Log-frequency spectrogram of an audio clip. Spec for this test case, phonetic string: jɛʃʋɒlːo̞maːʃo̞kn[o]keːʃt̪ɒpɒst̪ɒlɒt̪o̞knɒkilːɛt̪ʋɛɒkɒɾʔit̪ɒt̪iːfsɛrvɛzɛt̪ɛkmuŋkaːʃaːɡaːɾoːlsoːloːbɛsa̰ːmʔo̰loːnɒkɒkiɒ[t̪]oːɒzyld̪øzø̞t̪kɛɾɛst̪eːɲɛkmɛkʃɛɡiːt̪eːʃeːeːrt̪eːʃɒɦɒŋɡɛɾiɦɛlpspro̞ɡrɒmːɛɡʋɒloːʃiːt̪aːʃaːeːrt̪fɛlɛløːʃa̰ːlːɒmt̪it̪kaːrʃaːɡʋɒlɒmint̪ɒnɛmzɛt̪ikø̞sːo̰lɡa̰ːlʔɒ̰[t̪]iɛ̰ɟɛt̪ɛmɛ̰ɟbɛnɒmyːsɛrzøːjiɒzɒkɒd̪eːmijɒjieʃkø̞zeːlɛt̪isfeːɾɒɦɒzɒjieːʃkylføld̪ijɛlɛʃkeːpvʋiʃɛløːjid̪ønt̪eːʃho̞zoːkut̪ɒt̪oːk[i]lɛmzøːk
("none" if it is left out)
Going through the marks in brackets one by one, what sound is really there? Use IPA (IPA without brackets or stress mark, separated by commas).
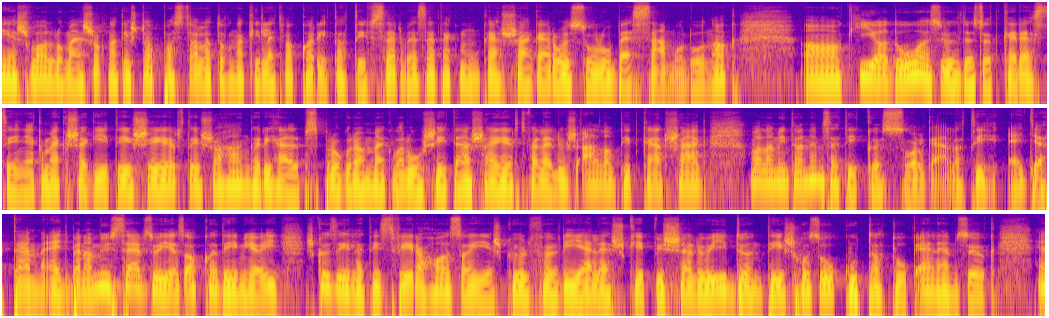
ɒ, d̪, t̪, ɛ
